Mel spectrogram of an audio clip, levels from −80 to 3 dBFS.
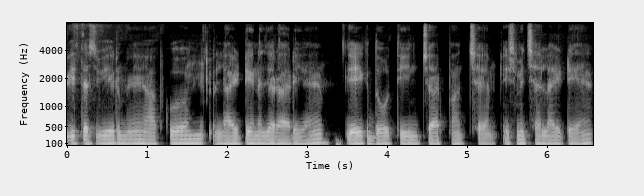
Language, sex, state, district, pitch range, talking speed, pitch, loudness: Hindi, male, Uttar Pradesh, Budaun, 90-95 Hz, 180 wpm, 90 Hz, -21 LUFS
